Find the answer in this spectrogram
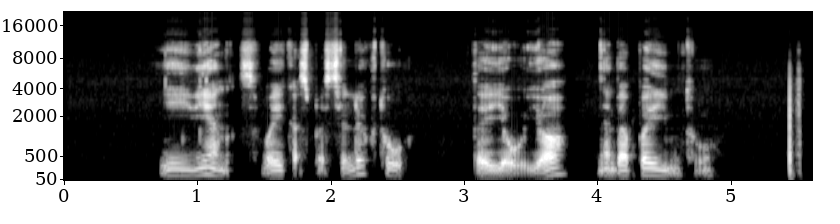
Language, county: Lithuanian, Šiauliai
